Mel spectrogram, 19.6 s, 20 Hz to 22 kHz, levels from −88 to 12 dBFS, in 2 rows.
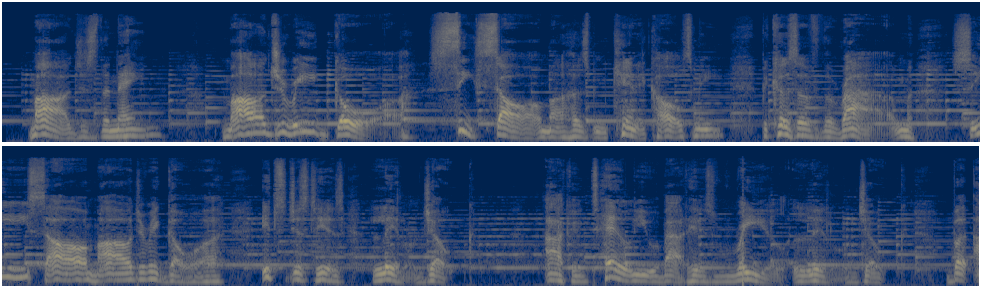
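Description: At 17.20 s there is a repeated buffer. New audio arrived late, so the device played its last block once more. That block lasts 1.45 ms, which fits a 64-sample buffer. The repeat is so short it sounds like a single click.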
